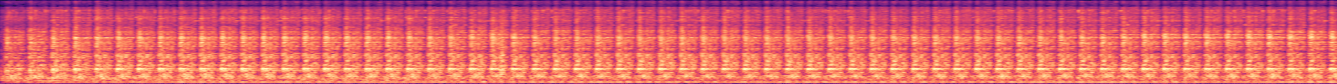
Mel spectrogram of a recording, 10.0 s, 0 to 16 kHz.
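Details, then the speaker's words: Sony TC-252D stereo reel-to-reel tape deck in play mode: quick, even ticking about twice a second over a busy rattle, continuing after stop is pressed; drive belt slightly loose, some play felt, source of the noise unclear. "what I'm what I hear is when I turn it on the stop is something keeps going and making that noise and maybe I can tell then what it is"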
